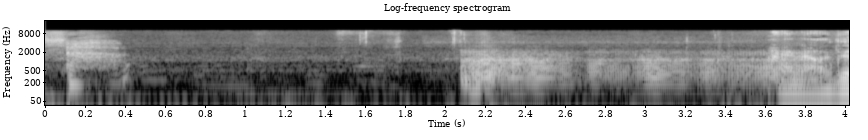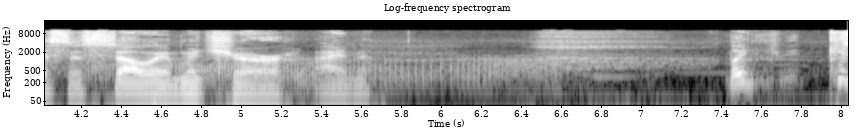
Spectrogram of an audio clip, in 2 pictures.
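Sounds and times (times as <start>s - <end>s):
long squeaky fart sound effect from a smart speaker: 2.1s - 5.8s
speech: 4.0s - 5.8s, 7.4s - 8.0s.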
